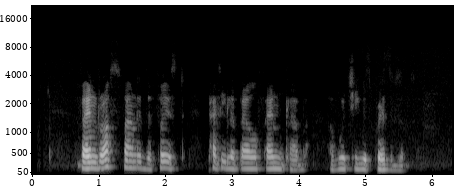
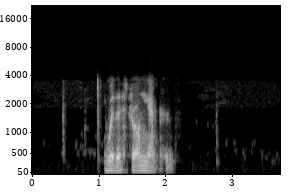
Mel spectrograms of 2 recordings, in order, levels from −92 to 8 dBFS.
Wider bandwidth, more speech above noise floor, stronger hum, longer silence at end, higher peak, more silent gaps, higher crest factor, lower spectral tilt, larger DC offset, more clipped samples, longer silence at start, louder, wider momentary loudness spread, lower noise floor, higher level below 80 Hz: first, 5.4 kHz vs 4.1 kHz; second, 41 dB vs 56 dB; neither; second, 0.75 s vs 1.6 s; second, -8 dBFS vs -2 dBFS; neither; about the same, 22 dB vs 20 dB; first, -10 dB/octave vs -4.5 dB/octave; neither; neither; second, 0.7 s vs 1 s; second, -30 LUFS vs -19 LUFS; about the same, 18 LU vs 18 LU; second, -70 dBFS vs -74 dBFS; second, -78 dBFS vs -60 dBFS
